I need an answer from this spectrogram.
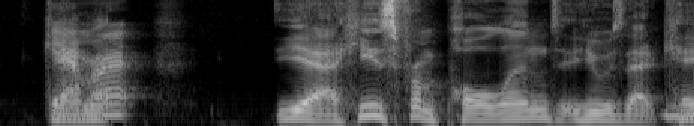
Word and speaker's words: Gamrot: How do you pronounce his name? Gamrot.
